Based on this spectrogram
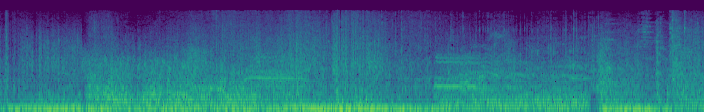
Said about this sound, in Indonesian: Selanjutnya dengan menggunakan howitzer, mortir, dan meriam, pasukan Belanda menembaki benteng Bonjol Namun kaum Padri tak tinggal diam. Mereka menembakkan meriam pula dari Bukit Tajadi.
